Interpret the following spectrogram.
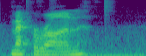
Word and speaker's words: macaron: is pronounced mint macaron it's the French macaron um not a macaroon which is a type of cookie a macaron is a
